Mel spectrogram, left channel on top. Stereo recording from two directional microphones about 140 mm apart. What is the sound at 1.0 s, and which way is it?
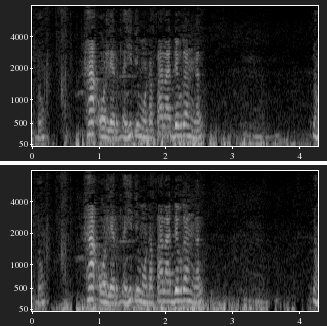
A man's voice, 15° right (ahead or behind).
